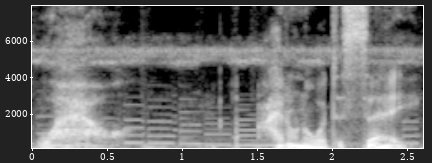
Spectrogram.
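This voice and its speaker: A man's voice: lowish voice, big pitch swings, takes it slowly, over music, exaggerated voice, rough recording. A man playing a naive, curious sidekick with a taste for corny jokes in a scripted audio drama. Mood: curious, surprised. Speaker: curious companion.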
